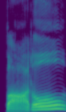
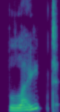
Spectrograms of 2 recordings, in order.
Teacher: dark L's, as they're called in linguistics, the L that appears at like the end of words like bottle versus a light L, which appears at the beginning of the words like light. Like one you're using like the tip of your tongue and one you're using like more of the back of your tongue.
